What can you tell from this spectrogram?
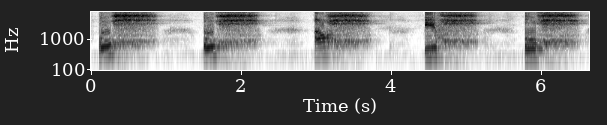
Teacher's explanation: آواز اوپر تالو کی طرف رہے گی, منہ سے باہر نہیں آئے گی. اور حلق کا اوپر والا حصہ خا کا مخرج ہے جس کو ہم ادنا الحلق بھی کہتے ہیں, یعنی حلق کا بالکل اوپر والا حصہ. · خا موٹا حرف ہے. زبان کی جڑ کو اوپر کی طرف اٹھا لیں اچھی طرح. آواز کو منہ میں بھریں گے. آواز اوپر تالو کی طرف رہے گی, منہ سے باہر نہیں آئے گی.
